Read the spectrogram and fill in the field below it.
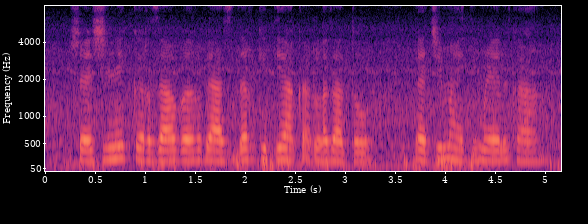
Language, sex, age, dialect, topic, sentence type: Marathi, female, 31-35, Northern Konkan, banking, question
